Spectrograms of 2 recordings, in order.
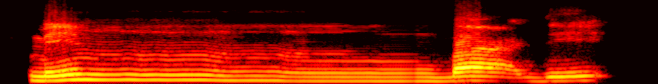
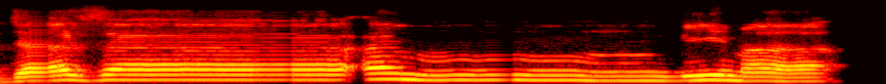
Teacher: Nih, yang tadinya aslinya min ba'di, dia berubah ya, nun sukunnya berubah menjadi ke huruf mim, jadinya mim ba'di. Atau jaza aslinya jaza'an bima. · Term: iqlab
